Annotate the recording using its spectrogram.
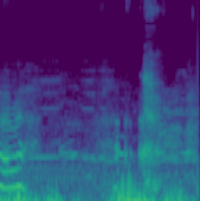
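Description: A short animal call about one and a half seconds in, over a low rumble.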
